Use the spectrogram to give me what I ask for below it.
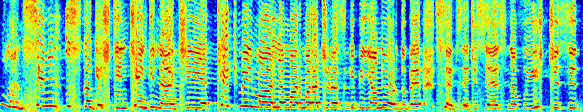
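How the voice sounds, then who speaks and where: A brash, high-voiced street girl. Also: normal speed, hardly any pauses. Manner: loud, brash, slangy, teasing. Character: brash streetwise young woman, bold, pushy. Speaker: newly married wife in a film. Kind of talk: 1970s film dialogue. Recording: noisy old film soundtrack.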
